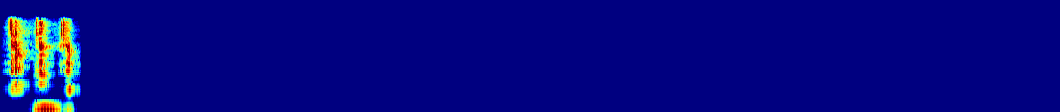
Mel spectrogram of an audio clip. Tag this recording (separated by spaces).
birsds nature ambience south-spain field-recording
